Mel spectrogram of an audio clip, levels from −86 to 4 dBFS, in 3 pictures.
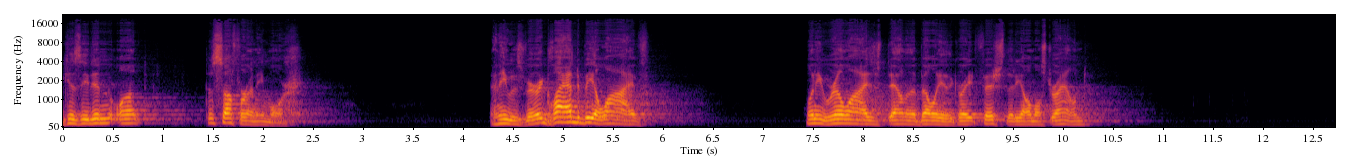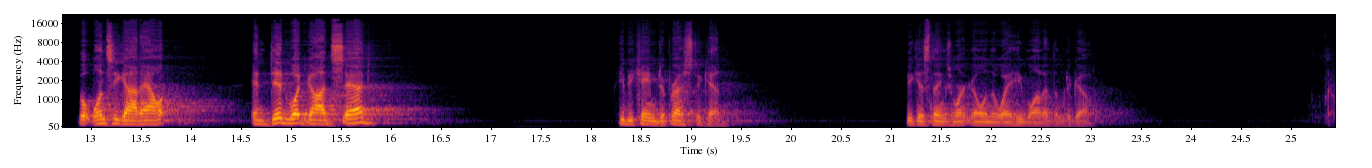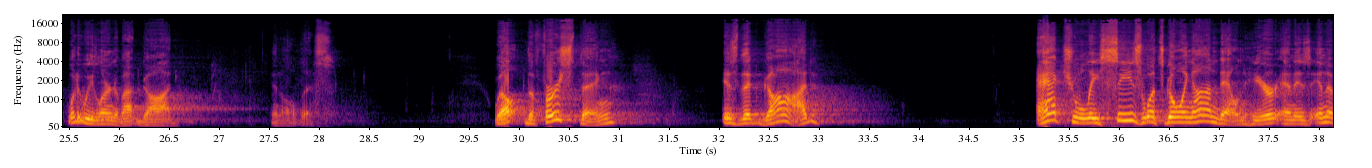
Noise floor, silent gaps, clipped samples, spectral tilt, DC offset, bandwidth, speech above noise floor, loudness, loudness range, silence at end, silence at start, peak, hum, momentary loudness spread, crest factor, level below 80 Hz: -81 dBFS; none; under 0.1%; -5 dB/octave; under 0.1%; 19 kHz; 65 dB; -17 LUFS; 13 LU; 0 s; 0 s; 0 dBFS; none; 19 LU; 20 dB; -64 dBFS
